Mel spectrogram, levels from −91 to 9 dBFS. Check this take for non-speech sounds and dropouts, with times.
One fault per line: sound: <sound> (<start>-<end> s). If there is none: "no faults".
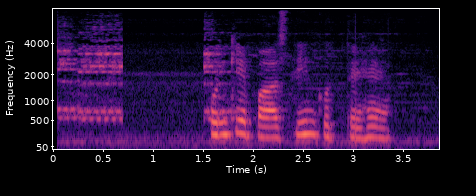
no faults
